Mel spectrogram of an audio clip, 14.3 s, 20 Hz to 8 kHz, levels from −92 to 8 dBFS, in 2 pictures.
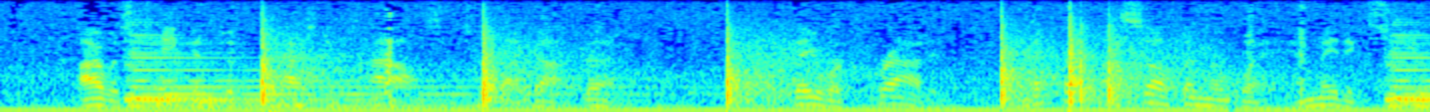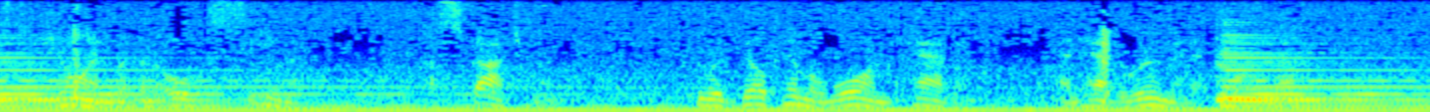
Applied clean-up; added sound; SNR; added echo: none; Acoustic guitar / Strum + Fireworks; -1 dB; none.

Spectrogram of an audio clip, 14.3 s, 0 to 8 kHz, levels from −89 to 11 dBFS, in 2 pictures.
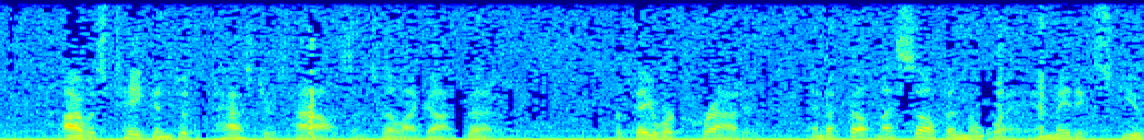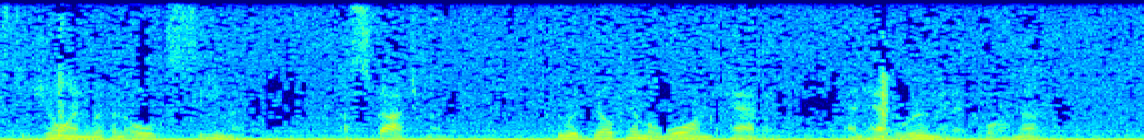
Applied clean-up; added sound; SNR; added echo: none; none; none; none.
